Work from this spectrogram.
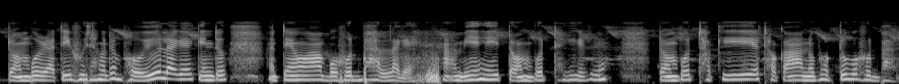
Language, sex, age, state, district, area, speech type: Assamese, female, 18-30, Assam, Lakhimpur, urban, spontaneous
